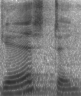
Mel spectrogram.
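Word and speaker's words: guest: ऐसे इधर है जी यू ई एस टी गेस्ट जी और ई यू साइलेंट हो गया।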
